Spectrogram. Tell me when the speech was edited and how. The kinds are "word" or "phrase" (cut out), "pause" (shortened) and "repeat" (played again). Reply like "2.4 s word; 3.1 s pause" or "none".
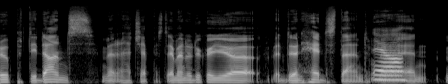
2.7 s pause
